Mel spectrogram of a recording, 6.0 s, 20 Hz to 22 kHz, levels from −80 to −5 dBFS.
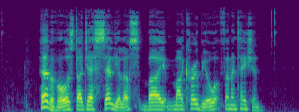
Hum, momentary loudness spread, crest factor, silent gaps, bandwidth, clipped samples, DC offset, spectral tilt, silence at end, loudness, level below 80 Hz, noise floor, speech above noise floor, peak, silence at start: none; 10 LU; 18 dB; none; 16.5 kHz; under 0.1%; under 0.1%; -3.5 dB/octave; 0.75 s; -17 LUFS; -54 dBFS; -55 dBFS; 38 dB; -2 dBFS; 0.8 s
